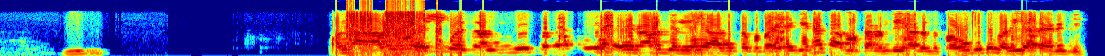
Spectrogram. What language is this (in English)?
Punjabi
